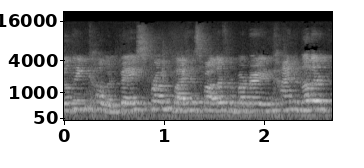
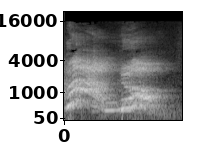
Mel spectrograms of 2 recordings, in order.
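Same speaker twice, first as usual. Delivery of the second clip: sudden loud, higher cry of refusal; loud protest; 6 semitones higher, 10 dB louder than usual. Acted. Lover shouting down the threat of a constable, loud. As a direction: blurt it out loud, panicked.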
